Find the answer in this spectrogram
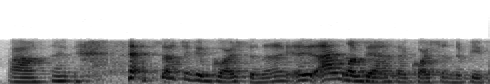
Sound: laughs

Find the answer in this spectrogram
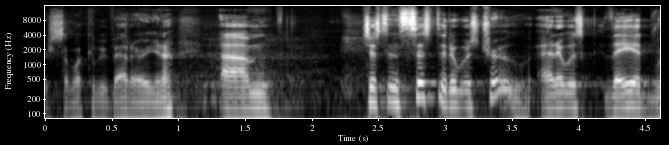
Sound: audience chuckles

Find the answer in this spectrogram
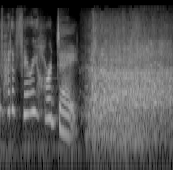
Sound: audience laughing

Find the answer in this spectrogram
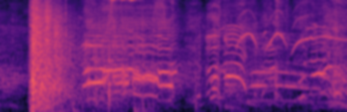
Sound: gun firing

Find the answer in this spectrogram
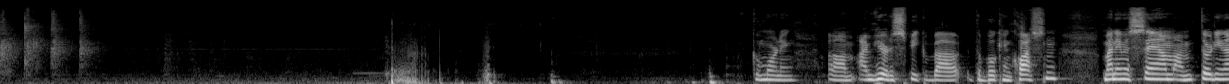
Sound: applause

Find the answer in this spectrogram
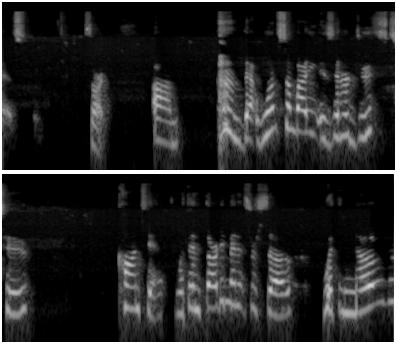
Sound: cough

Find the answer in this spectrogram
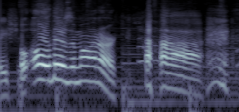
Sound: laughs

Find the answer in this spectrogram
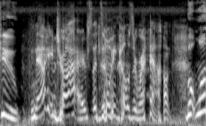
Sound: laughs

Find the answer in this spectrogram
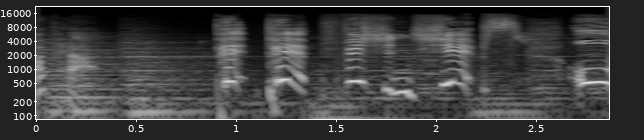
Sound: in British accent

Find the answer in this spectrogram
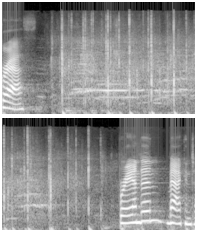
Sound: audience applauding

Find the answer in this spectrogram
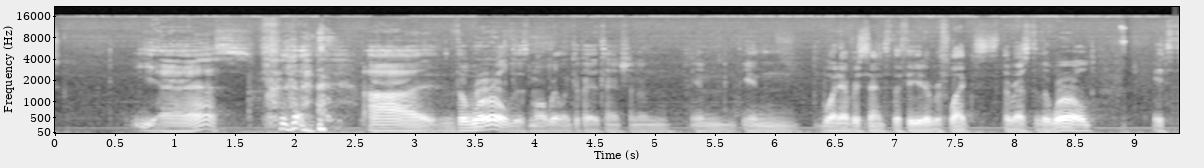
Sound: laughs

